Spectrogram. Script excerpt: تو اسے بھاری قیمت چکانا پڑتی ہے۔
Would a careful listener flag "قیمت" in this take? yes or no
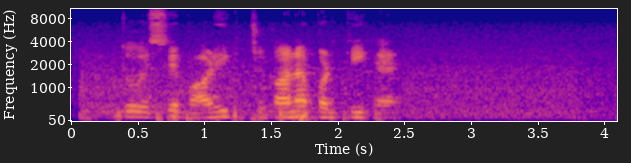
yes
